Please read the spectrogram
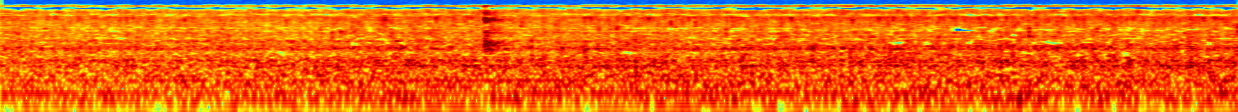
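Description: Tomato masala simmering in a kadai over a low flame: a faint, steady bubbling, with a single small click about two and a half seconds in.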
